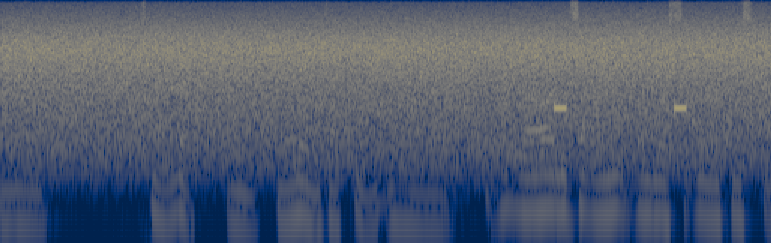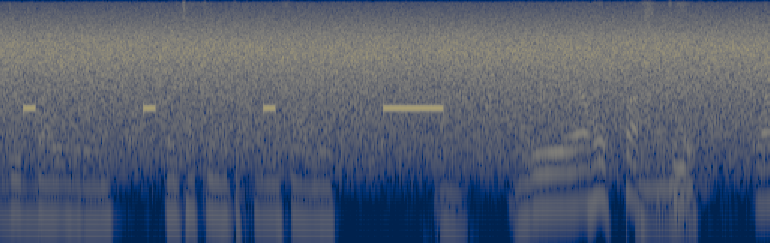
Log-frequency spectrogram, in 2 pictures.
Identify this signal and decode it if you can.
Radio time signal (six pips, as the Greenwich Time Signal), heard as pips, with radio hiss and speech in Swedish.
